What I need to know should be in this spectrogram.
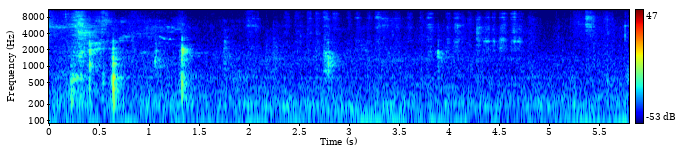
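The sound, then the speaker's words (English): A pen or pencil drawing on paper, heard as faint scratching with a few soft taps and scrapes over a low, quiet hiss, without talk. “Are you going to do a drawing, do you think”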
